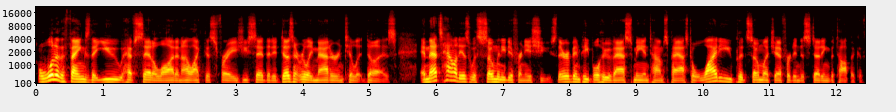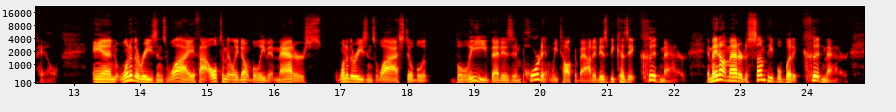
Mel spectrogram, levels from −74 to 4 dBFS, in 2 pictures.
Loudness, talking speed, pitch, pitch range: -20 LUFS, 255 wpm, 120 Hz, 110-145 Hz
